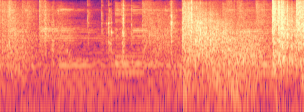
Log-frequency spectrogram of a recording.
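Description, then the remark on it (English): Winchester rifle gunfire, fired from a windowsill: two loud, sharp shots crack out about a second apart over a steady droning musical backdrop, each blast leaving a brief rough, noisy tail. “Claiborne edged the Winchester's barrel over the windowsill and risked a look.”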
